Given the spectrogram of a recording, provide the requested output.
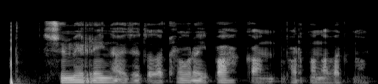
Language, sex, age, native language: Icelandic, male, 13, Polish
